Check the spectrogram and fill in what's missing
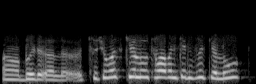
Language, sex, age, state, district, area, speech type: Kashmiri, female, 18-30, Jammu and Kashmir, Bandipora, rural, conversation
